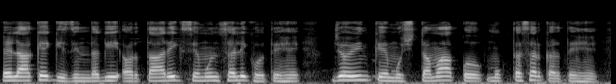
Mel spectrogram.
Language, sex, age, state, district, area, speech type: Urdu, male, 18-30, Maharashtra, Nashik, rural, spontaneous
